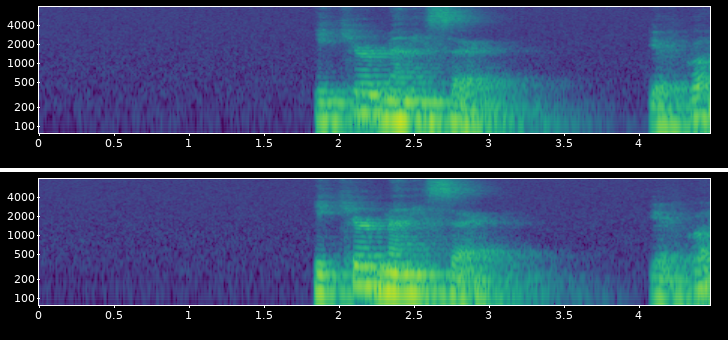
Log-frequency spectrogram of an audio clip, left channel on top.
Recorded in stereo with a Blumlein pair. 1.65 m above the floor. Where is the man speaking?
55° right, 0.7 m; by 4.5 s 35° left, 1.3 m.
